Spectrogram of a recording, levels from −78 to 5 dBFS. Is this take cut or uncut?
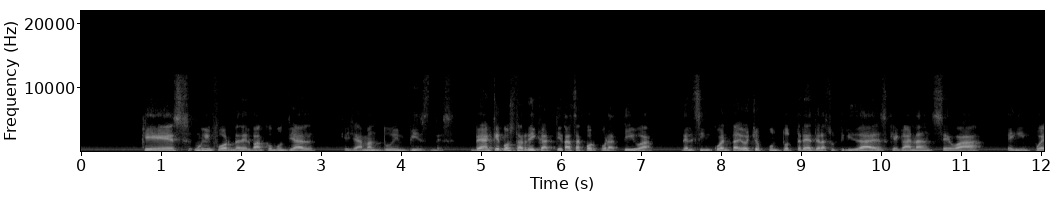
cut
